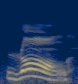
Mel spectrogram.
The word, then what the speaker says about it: wrong: इसमें भी आप देखेंगे कि हम W की साउंड कोई नहीं आ रही है, हम र से स्टार्ट कर रहे हैं, रॉन्ग.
